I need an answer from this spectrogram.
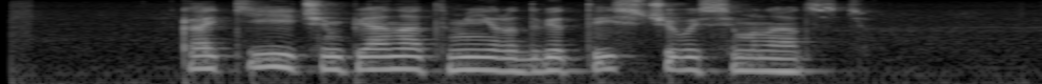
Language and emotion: Russian, neutral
